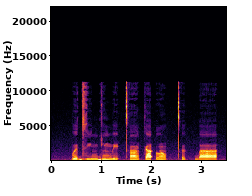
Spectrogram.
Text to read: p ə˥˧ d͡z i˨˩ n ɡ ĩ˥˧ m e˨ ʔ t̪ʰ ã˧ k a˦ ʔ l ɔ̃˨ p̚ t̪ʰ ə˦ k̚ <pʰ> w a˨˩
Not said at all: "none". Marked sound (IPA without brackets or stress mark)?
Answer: p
